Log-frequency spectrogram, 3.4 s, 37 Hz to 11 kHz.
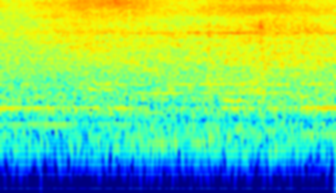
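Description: Vacuum cleaner at the SEMA 2017 car show, a steady whooshing motor drone held at close range for the whole stretch with no voices.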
